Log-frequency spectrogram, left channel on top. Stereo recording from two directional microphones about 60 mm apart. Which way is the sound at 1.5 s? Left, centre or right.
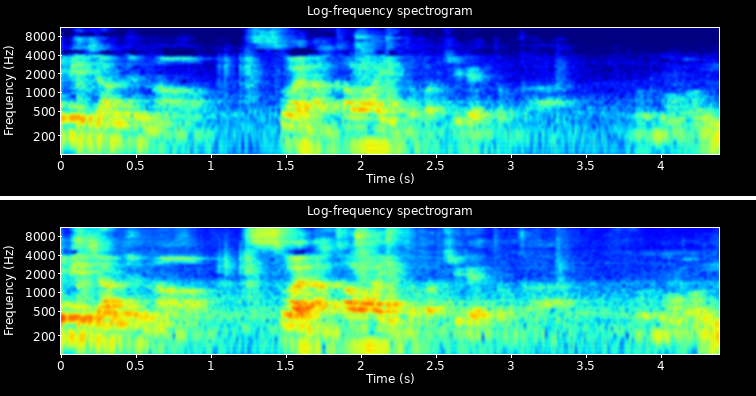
Left.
